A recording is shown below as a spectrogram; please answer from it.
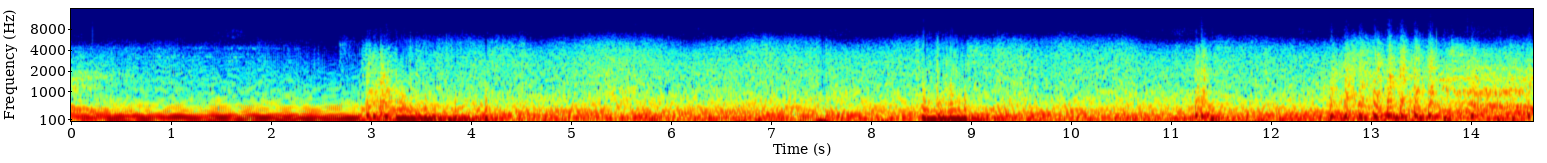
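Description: Hardcore punk recording: a distorted low chord rings out for about three seconds, then the full band crashes in with driving drums, bass and guitar.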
